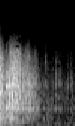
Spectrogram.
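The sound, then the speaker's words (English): A brief clatter of coins hitting a hard floor, a bright jangling burst that scatters and settles into a few faint rattles within a second, with no voices. “You dropped some coins”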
